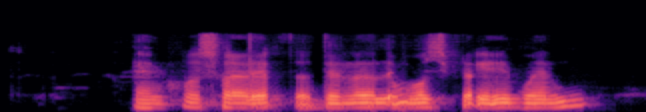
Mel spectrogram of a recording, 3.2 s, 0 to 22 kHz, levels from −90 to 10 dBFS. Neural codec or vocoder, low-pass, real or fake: codec, 16 kHz in and 24 kHz out, 0.6 kbps, FireRedTTS-2 codec; 7.2 kHz; fake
